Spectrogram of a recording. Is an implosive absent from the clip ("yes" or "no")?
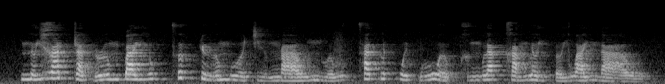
no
